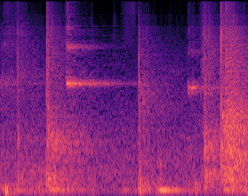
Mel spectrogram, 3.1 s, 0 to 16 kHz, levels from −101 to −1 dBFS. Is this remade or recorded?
recorded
